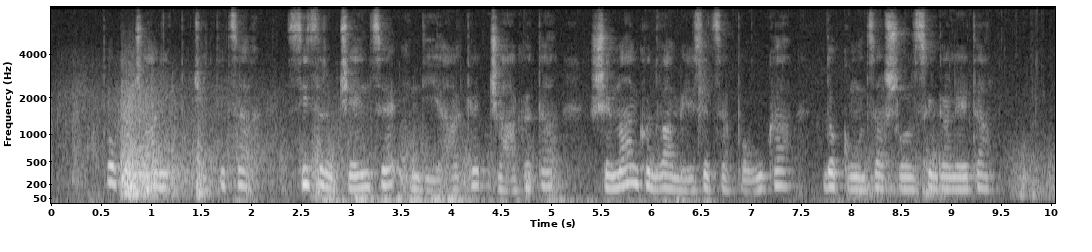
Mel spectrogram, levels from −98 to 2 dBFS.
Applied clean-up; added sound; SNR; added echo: none; Thunder / Rain; 3 dB; none.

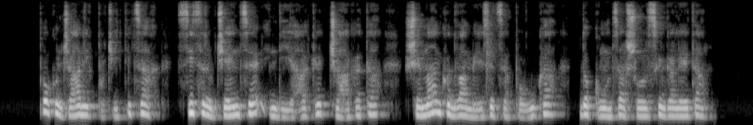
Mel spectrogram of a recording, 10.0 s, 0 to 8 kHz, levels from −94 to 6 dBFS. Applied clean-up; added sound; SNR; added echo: none; none; none; none.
